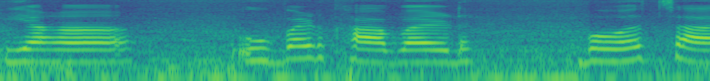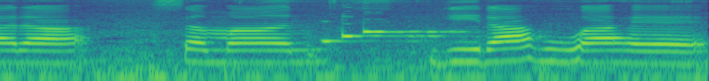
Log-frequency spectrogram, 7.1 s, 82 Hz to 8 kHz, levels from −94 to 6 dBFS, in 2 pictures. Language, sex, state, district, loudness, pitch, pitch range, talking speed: Hindi, female, Haryana, Jhajjar, -15 LUFS, 240 Hz, 235-260 Hz, 75 wpm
